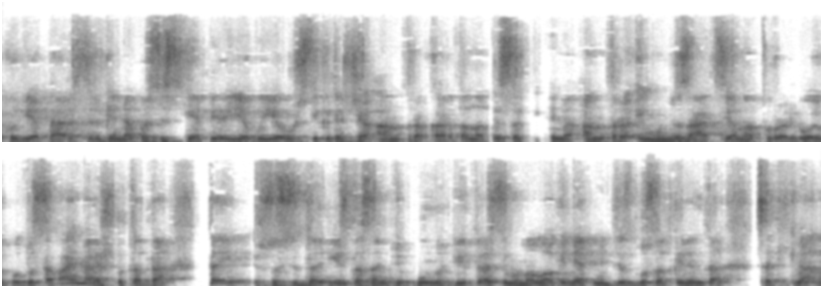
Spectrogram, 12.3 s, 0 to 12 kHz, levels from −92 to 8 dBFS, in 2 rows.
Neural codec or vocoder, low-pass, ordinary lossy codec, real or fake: none; 10.8 kHz; AAC, 32 kbps; real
